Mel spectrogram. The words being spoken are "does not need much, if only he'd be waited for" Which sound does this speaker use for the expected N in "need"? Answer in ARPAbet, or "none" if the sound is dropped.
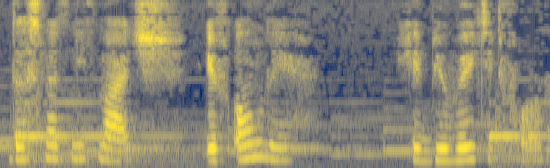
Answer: N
